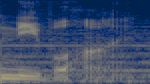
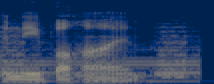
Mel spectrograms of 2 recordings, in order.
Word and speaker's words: Nibelheim: we even arrive to neheim and that's how you say it right neheim that's how I've always said it I don't know how you guys say it but it's neheim now once we get to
